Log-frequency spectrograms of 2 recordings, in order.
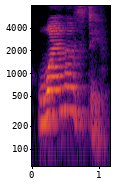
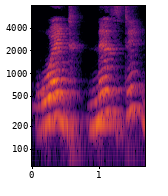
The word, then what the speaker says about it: Wednesday: Wednesday. We are telling Wednesday, no, Wednesday. So, D is not pronouncing this word.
